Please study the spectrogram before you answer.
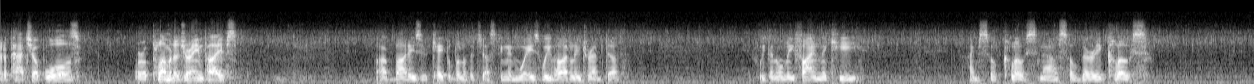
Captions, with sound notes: to patch up walls...or a plumber to drain pipes. Our bodies are capable of adjusting in ways we've hardly dreamt of. (water running) If we can only find the key... I'm so close now, so very close...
